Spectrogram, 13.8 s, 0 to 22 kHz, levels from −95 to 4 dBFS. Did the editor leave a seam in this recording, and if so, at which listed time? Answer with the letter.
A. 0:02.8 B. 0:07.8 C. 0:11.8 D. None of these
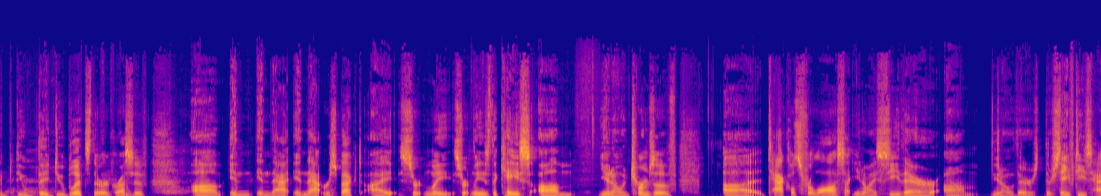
D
